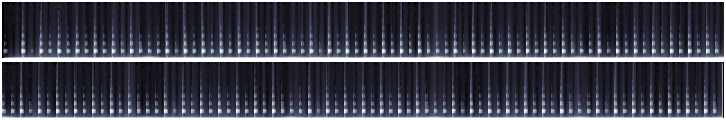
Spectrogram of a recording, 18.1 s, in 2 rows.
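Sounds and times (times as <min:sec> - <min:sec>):
groove music: 0:00.1 - 0:18.0.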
